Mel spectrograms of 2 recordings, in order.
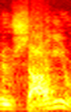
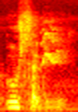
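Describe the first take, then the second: First: The stress falls after the first syllable. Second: The stress is on the first syllable. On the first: The speaker calls it right. "they get Usagi right" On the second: The speaker calls it wrong. "they don't call her Usagi"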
